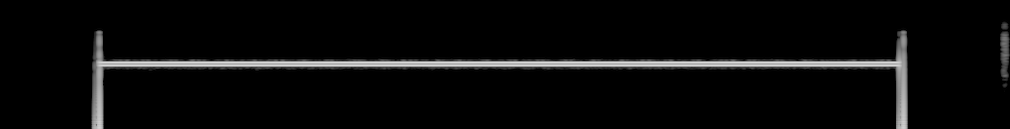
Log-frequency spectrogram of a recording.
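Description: A steady two-tone emergency alert attention signal blares.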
